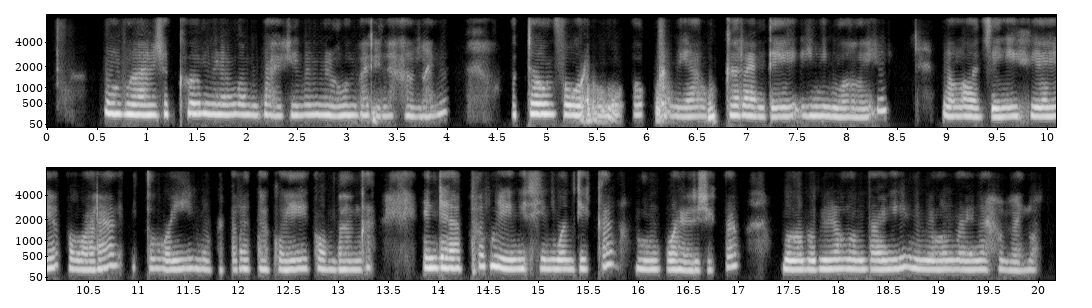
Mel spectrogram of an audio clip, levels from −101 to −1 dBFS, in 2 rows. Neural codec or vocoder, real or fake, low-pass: codec, 16 kHz, 1 kbps, FreqCodec, smaller model; fake; 7.2 kHz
